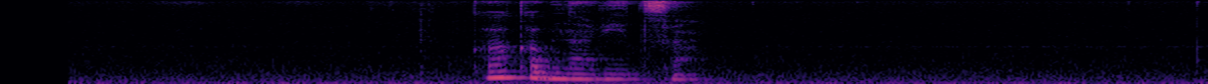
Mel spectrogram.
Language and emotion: Russian, sad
